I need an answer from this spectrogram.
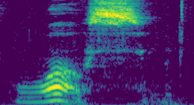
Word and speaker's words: vos: or you plural is Woese vos remember our darvey's and sound like double use woese they eventually became two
